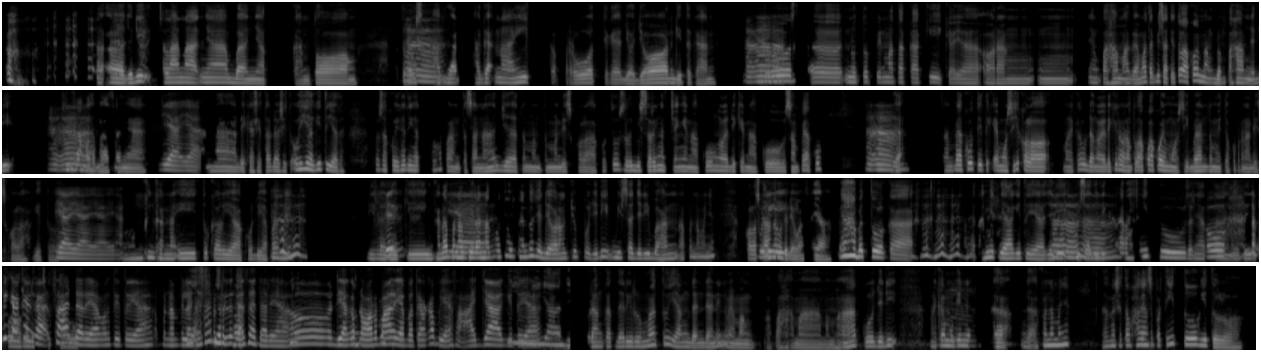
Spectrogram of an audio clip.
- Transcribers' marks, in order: laugh; sniff; chuckle; chuckle; unintelligible speech
- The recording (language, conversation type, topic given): Indonesian, podcast, Pernahkah kamu bertemu seseorang yang mengubah hidupmu secara kebetulan?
